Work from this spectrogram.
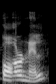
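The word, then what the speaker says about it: colonel: তুমি 10 পিপড়া কর্নেল এটার উচ্চারণটা হচ্ছে কর্নেল কিন্তু আপনি যদি স্পেলিংটা দেখেন তাহলে আমাদের সচরাচর উচ্চারণ করার কথা হচ্ছে কলোনেল কোন একটা এডমিশন টেস্টে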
